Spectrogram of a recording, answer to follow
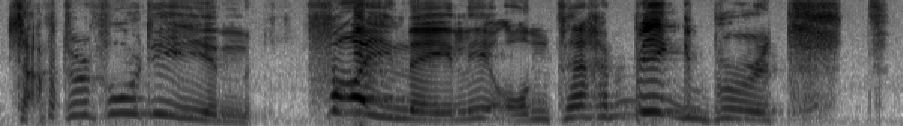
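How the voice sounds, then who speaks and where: Lively-pitched man chatting on a call. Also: slow, crowd noise. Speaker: co-reader. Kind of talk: casual chat and reading aloud. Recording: online group call.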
